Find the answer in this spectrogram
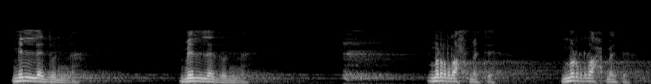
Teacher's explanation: اللام والراء بدون غنة تتمشيها سريعة هكذا. من لدنا، من لدنا، من رحمته، من رحمته، مر مر على طول، من رحمته، من لدنا ما في نون، مل ميم لام على طول مباشرة مكتوب النون لكن ما تلفظ. · Term: إدغام بدون غنة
